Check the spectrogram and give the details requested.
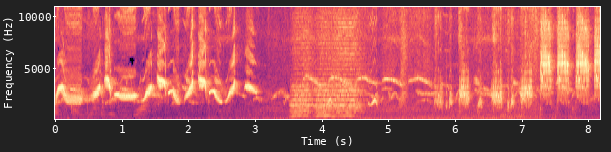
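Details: Chinese hwamei of the 'Tam Hoàng' type, kept in Vietnam, singing vigorously. Loud, rapidly modulated whistled phrases with swooping notes come in bursts. A harmonic crowing sound is heard midway, over background hum and some speech.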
